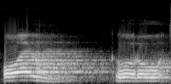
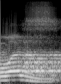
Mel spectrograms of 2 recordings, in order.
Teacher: Sering za itu keluarnya seperti za, ya, karena tidak tepat. Maka biar tidak seperti ada ts-nya atau hamesnya, ujung lidah tempelkan gigi, pucuk gigi. Wadhkuru, jangan ditarik.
